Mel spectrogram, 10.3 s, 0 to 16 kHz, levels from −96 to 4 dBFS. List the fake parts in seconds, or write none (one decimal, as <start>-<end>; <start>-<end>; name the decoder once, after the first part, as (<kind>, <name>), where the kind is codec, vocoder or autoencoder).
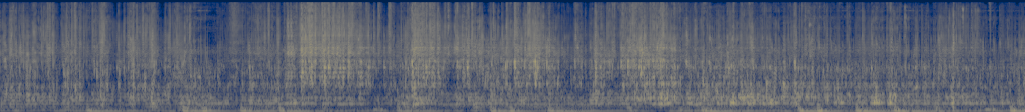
0.0-10.3 (vocoder, BigVGAN v2)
